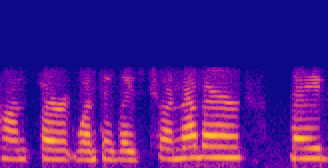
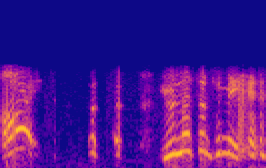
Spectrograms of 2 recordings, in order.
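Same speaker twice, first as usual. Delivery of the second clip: put-on pitched-up Scottish accent; 8 semitones higher than usual. Author voicing a character who appeared in his head, Clive's Scottish accent. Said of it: "I can hear him in his Scottish accent".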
